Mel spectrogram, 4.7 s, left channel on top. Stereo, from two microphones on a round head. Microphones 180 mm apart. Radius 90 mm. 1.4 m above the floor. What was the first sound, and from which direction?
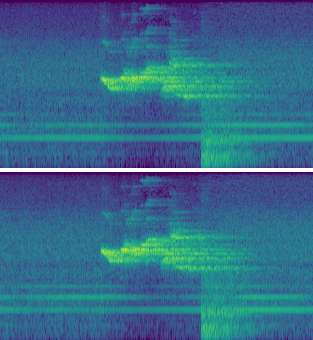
A bird, 70° left (ahead or behind).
